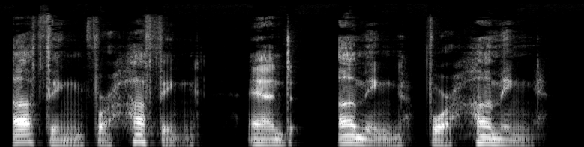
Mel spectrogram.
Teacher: he dropped the H in words that were normally pronounced with an H sound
